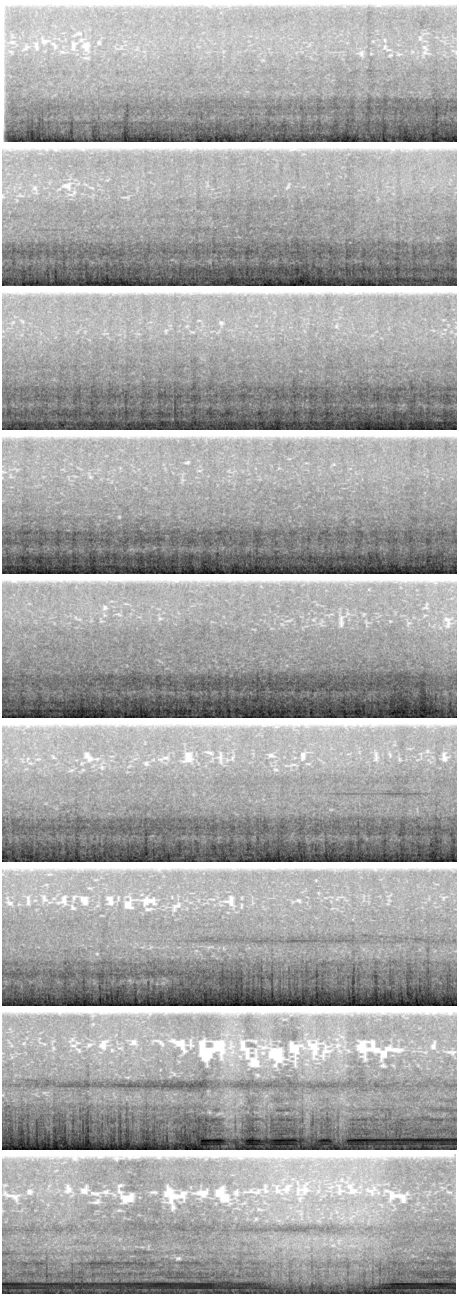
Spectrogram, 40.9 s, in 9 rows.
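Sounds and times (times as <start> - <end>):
train wheels rumbling and clattering: 0.0 - 40.9
high-pitched wheel squeal: 29.1 - 36.4, 38.5 - 40.2.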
